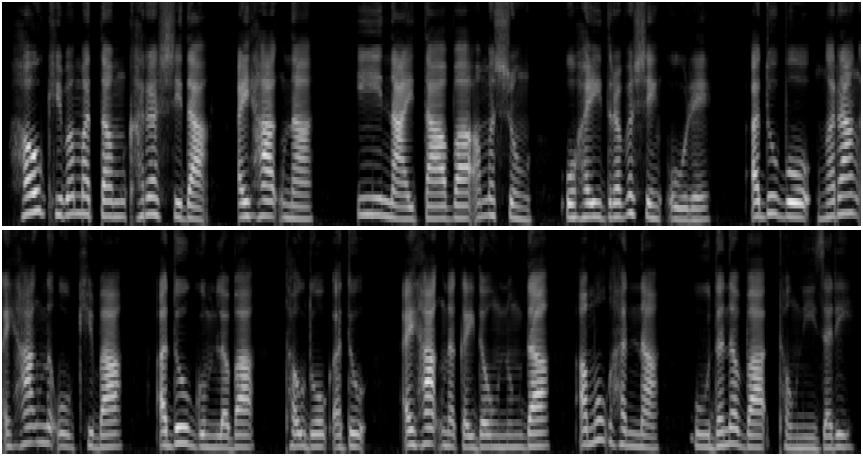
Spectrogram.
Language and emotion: Manipuri, neutral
